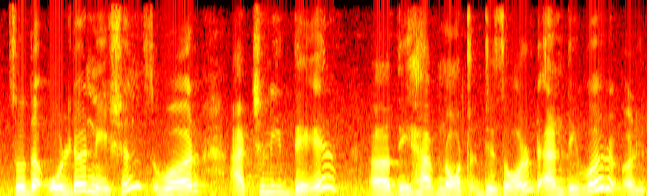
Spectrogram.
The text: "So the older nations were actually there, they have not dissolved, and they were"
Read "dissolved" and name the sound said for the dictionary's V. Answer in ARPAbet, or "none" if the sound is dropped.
V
